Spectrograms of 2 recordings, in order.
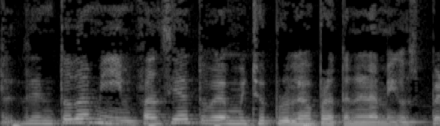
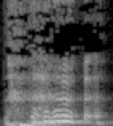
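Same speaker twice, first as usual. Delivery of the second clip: loud laugh; 9 semitones higher, 14 dB louder than usual. Real, not acted. Laughing after agreeing warmly.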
